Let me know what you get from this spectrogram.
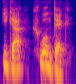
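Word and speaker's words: Iga Świątek: Ika Swiatek, zeggen ze op zijn Pools.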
